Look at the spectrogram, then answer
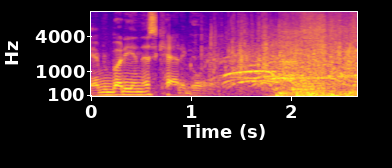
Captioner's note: audience cheers; hard rock music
